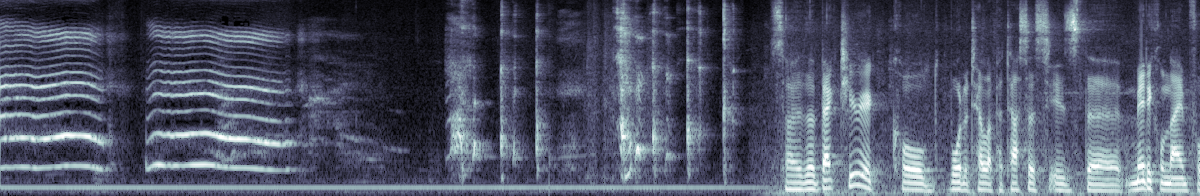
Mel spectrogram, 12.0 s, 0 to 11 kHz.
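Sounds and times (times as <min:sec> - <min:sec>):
infant crying high-pitched: 0:00.0 - 0:03.1
infant coughing: 0:04.4 - 0:07.5.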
